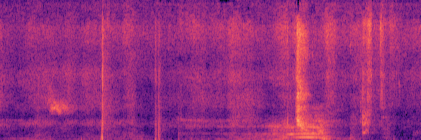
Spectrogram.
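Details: Young heifers, including Simmental crosses, in a barn in Afyonkarahisar, Turkey; loud rising and falling moo late in the clip, preceded by sharp knocks and a low hum.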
